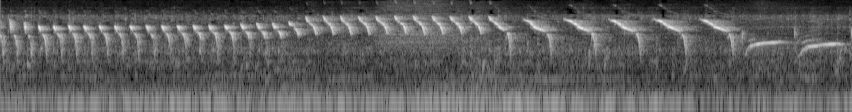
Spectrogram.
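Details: Tutor song of a Spanish Timbrado canary from Spain: a fast even bubbling trill stepping upward in pitch, then slower descending chips and two short whistled slurs at the end.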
